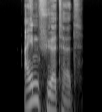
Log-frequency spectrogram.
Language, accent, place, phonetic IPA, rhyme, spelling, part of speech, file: German, Germany, Berlin, [ˈaɪ̯nˌfyːɐ̯tət], -aɪ̯nfyːɐ̯tət, einführtet, verb, De-einführtet.ogg
- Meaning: inflection of einführen: 1. second-person plural dependent preterite 2. second-person plural dependent subjunctive II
